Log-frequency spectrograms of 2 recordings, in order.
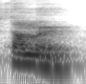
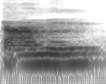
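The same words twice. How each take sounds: First: The final consonant is a special R-like sound. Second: The final consonant is a plain L sound. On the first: The speaker calls it right. "it's Tamil. So the R sound is not present in any of the other languages" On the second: The speaker calls it wrong. "It's not Tamil"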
